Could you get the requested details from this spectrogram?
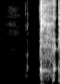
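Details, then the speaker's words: Adult with a raspy upper-lung complaint for about two weeks, who otherwise feels fine; a short throat noise then a single harsh cough burst in a quiet room: cough. "Excuse me. Again, I'm not really I don't think I'm sick. I've just got this raspy thing that I have I've had for about two weeks."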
